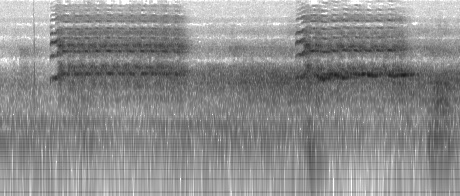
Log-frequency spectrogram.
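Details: A pet cockatiel making a funny noise gives two harsh, rasping screeches, each lasting over a second and rich in overtones, separated by a short pause, with a quieter rasp at the end.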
